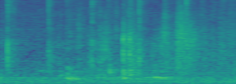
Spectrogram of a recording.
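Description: Faint, low murmuring voices in a quiet small room, with a few soft clicks and a short hiss near the end.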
